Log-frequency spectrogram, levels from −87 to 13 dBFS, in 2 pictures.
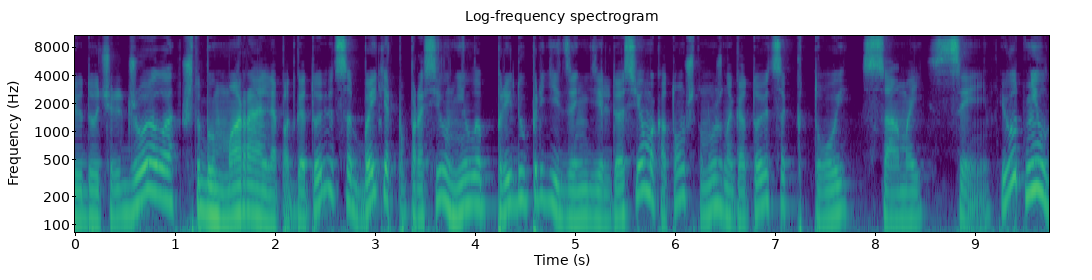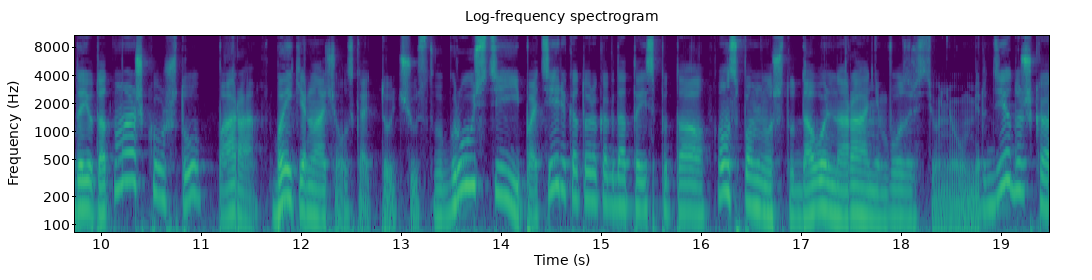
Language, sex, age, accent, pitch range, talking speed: Russian, male, 20-39, native, 120-155 Hz, 155 wpm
